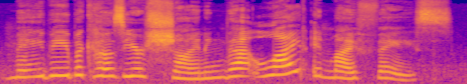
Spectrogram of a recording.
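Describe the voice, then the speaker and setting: A woman's voice: sits high, expressive, takes it slowly, fairly bright tone, heavily acted. A woman playing a weary, touchy young survivor in a zombie audio drama. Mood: irritated, evasive.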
